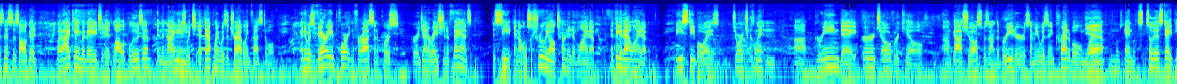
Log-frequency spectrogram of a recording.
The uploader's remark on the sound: The Everblack Podcast teamed up with Heavy Mag at The World Is A Vampire Festival in Brisbane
